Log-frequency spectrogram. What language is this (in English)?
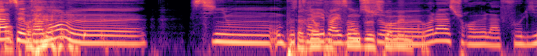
French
